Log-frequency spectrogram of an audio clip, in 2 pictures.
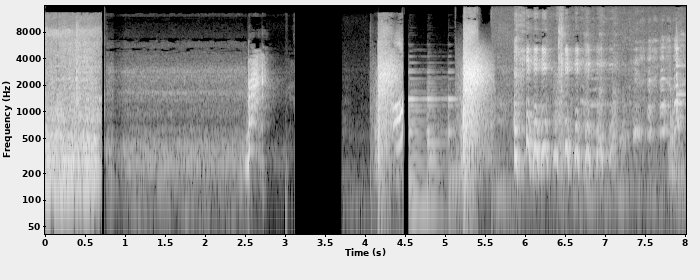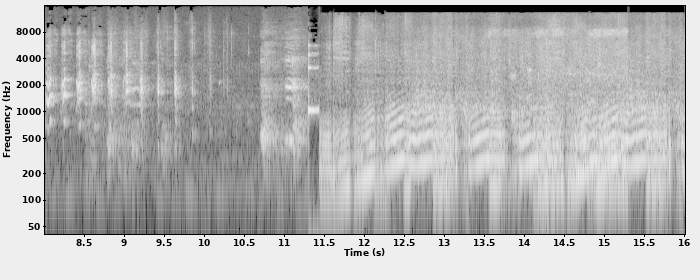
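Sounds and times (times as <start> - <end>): rapid pulsing laughter: 5.9 - 10.2.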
